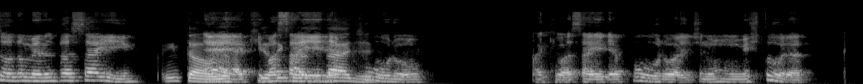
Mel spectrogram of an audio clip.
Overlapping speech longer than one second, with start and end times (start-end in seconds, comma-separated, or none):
2.0-3.8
